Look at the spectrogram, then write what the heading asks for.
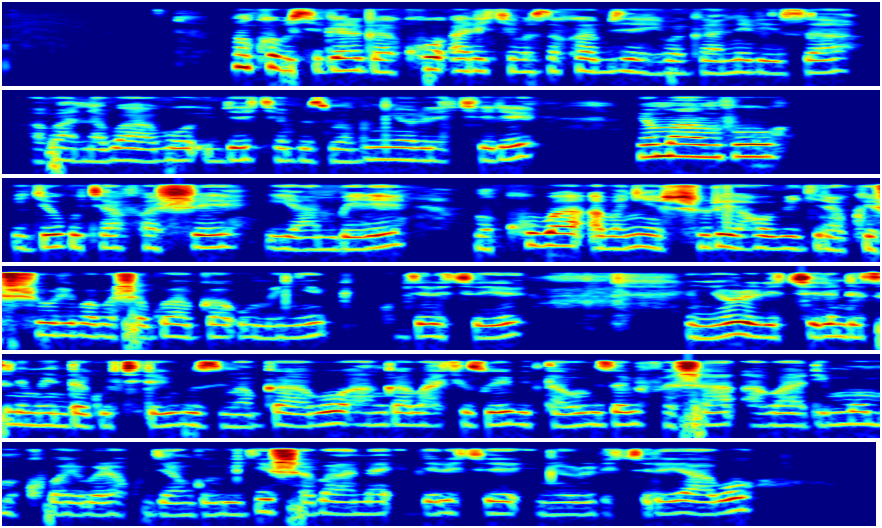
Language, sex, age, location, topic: Kinyarwanda, female, 18-24, Kigali, health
